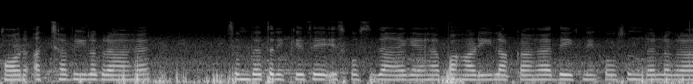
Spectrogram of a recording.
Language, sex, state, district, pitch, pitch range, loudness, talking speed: Hindi, female, Punjab, Pathankot, 220 Hz, 215-230 Hz, -19 LUFS, 180 wpm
